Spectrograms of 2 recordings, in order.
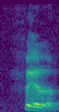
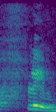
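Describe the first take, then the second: First: It is said with a standard English pronunciation. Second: It is said with a Jamaican Patois pronunciation. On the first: "the proper pronunciation of the word is film" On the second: "Jamaican patois"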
